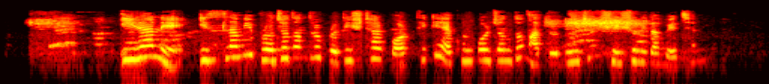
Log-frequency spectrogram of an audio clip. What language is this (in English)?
Bangla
